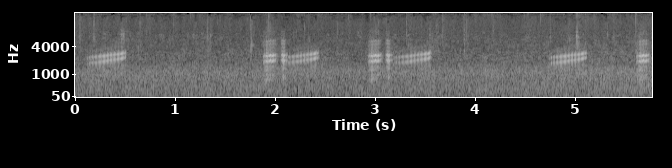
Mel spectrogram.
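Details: Raspy rising croaks from frogs during evening rain, about one every second, several introduced by crisp double clicks, with steady rain noise throughout.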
